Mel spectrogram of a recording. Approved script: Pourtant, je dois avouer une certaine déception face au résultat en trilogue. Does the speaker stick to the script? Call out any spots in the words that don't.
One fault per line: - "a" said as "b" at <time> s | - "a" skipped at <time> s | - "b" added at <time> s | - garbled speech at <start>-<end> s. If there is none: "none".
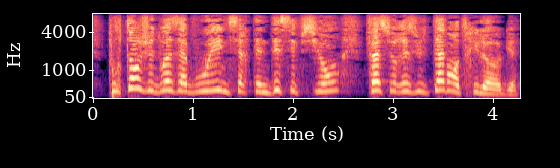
none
